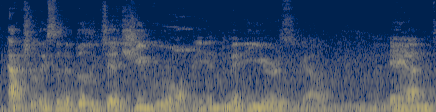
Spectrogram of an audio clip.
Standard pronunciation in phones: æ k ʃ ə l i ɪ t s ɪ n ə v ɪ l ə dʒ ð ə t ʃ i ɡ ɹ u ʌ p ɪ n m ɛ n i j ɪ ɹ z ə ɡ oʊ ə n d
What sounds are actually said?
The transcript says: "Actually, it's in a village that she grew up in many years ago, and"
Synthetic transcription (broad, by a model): æ k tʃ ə l i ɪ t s ɪ n ə b ɪ l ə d ð ə t ʃ i ɡ ɹ u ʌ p ɪ n m ɛ n i j ɪ ɹ z ə ɡ oʊ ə n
